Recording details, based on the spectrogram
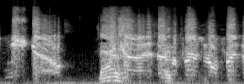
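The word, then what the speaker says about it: Mego: let me reso Brian it's not Lego it's Migo because I'm a personal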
